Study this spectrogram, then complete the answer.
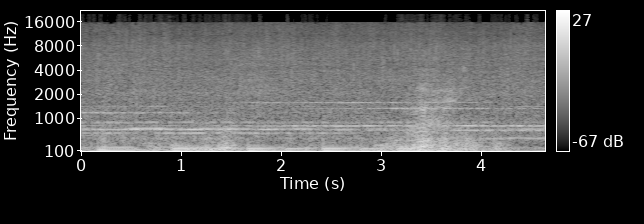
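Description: Steady rain patters and hisses over a low, pulsing rumble in The Darkside Detective, a point-and-click detective game, with thin sustained tones running through the downpour and no voices.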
